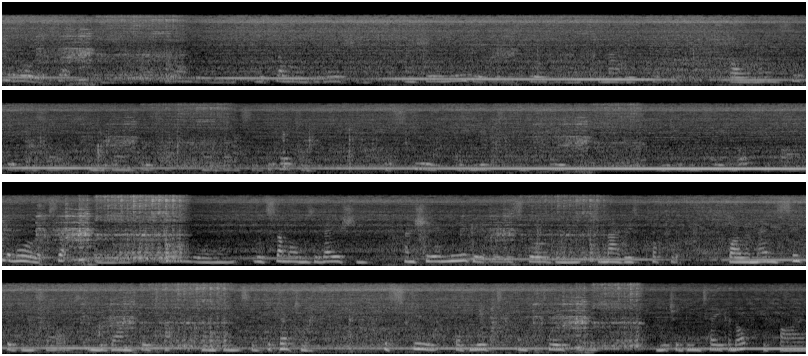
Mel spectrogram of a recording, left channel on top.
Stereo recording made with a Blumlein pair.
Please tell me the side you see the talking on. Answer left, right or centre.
right.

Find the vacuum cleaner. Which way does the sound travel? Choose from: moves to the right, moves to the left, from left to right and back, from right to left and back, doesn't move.
from left to right and back.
